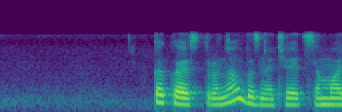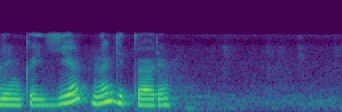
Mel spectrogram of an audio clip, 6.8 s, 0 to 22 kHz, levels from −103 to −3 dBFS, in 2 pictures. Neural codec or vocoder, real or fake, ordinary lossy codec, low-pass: none; real; Opus, 32 kbps; 7.2 kHz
